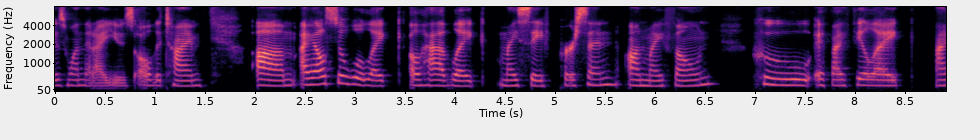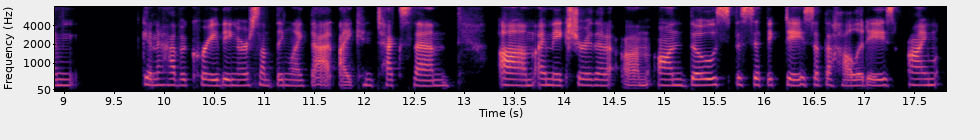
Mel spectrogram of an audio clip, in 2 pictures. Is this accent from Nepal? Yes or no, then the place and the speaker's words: yes; Nepal; I'm from Nepal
